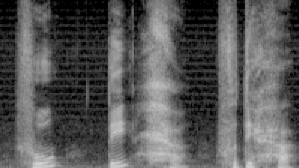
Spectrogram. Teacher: ফু উপরে 2 দাঁতের আগা, নিচে ঠোঁটের পেটে লাগবে। ফু তি হা, ফুতি হা। · হা চাপ দিয়ে কণ্ঠনালীতে। মাকড়া সহ উচ্চারণ করতে হবে।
